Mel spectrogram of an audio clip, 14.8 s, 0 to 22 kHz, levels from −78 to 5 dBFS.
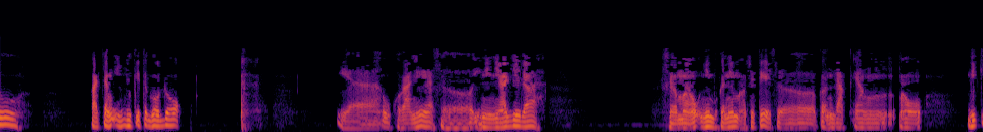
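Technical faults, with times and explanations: Throughout, MP3 compression: the speech has nothing above about 5.5 kHz, so the s sounds lose their bite and the top end stops dead at a fixed edge. Weak frequency lines drop in and out from frame to frame, giving a watery, swirling quality, and consonant onsets smear. The damage is heavy, which fits a bitrate near 17 kbps and likely points to an MP3 encoder. The shifting swirl separates it from a plain low-pass filter, which would only dull the sound.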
